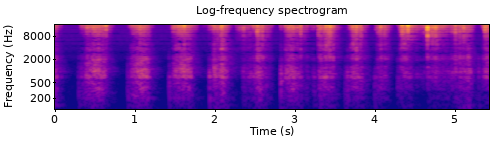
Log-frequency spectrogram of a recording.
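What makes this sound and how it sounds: Long nails scratch the face of a flat, solid, round cork board about 20 cm across, held in the hands. Quiet, dry, rasping strokes repeat in quick bursts about twice a second, each a short scrape with a crisp, bright hiss and little low end.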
